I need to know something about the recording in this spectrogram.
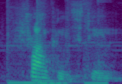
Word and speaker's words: Frankenstein: comedy by the name of Young Frankenstein it's pronounced Frankenstein the film is considered by anyone with good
